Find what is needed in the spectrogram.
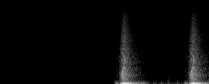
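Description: Two short pop sound effects about two-thirds of a second apart, starting about a second in, after a stretch of dead silence: a slide-transition effect.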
